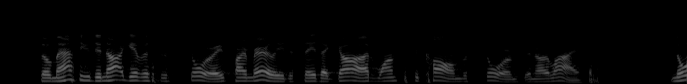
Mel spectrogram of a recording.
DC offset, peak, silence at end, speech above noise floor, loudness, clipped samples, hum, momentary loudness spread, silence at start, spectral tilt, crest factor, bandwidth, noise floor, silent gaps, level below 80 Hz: under 0.1%; -32 dBFS; 0 s; 33 dB; -50 LUFS; under 0.1%; none; 12 LU; 0.4 s; -6.5 dB/octave; 18 dB; 13 kHz; -83 dBFS; none; under -90 dBFS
